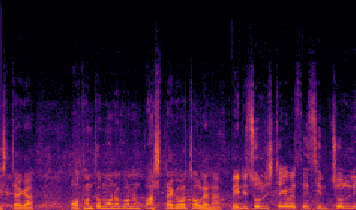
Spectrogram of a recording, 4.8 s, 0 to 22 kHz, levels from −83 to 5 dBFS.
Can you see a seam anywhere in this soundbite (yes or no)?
yes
